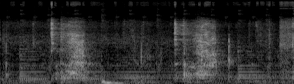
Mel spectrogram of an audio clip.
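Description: Finger-cut potatoes hit a pot and fry for mutton yakhni pulao, with bright bursts of sizzling and scraping stirred in two waves over a steady frying hiss, plus a low thud near the middle.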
